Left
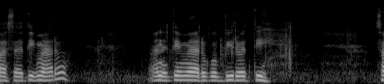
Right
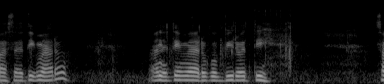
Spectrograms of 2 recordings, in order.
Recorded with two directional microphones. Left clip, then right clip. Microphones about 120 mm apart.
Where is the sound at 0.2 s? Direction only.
40° left (ahead or behind); by 2.5 s 55° left (ahead or behind).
